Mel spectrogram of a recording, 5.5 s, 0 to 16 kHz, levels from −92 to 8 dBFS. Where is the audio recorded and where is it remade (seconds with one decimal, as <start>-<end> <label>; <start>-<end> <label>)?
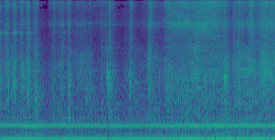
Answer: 0.0-1.3 recorded; 1.3-2.2 remade; 2.2-3.6 recorded; 3.6-4.3 remade; 4.3-4.7 recorded; 4.7-5.5 remade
